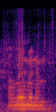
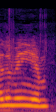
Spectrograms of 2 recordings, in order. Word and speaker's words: aluminium: Aluminum. Last thing. Aluminium. Aluminium. Confirm. Engage. You gotta pronounce like the British.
